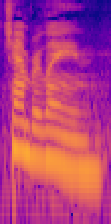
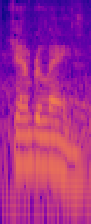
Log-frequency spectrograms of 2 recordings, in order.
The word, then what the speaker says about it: Chamberlain: So, people, this is the Smart Garage Door Controller, and this is made by, how do you pronounce this word? Chamberlain? It's Chamberlain. Chamberlain.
